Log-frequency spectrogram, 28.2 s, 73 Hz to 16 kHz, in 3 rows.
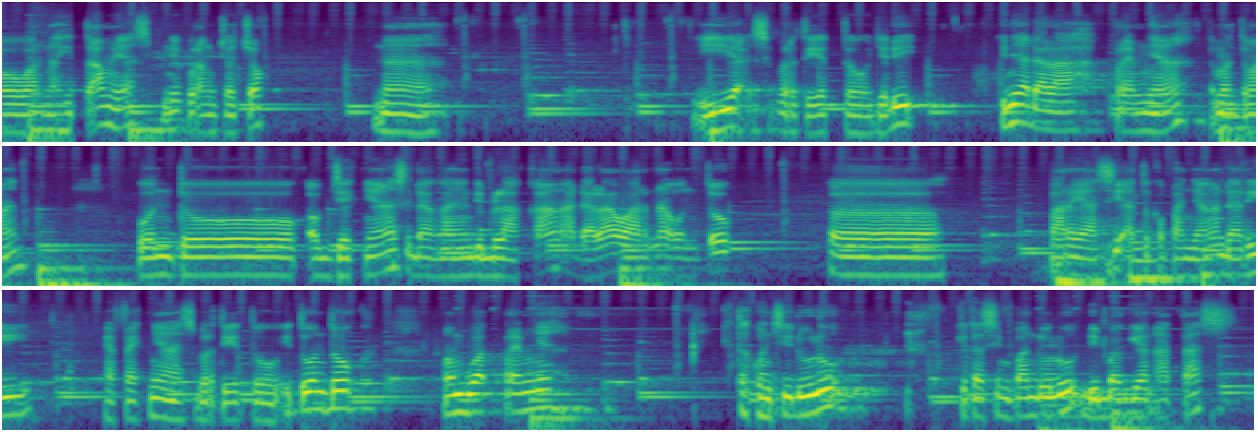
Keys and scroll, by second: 1.5 i, 4.9 v, 9.4 r, 12.4 ctrl+z, 12.4 v, 17.3 v, 18.7 v, 25.5 ctrl+2.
